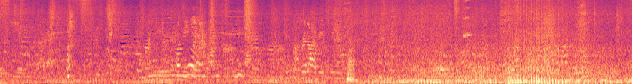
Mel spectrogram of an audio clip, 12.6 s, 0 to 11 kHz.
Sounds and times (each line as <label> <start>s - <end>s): side street market morning activity 0.0s - 12.6s
motorcycles 7.2s - 12.6s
